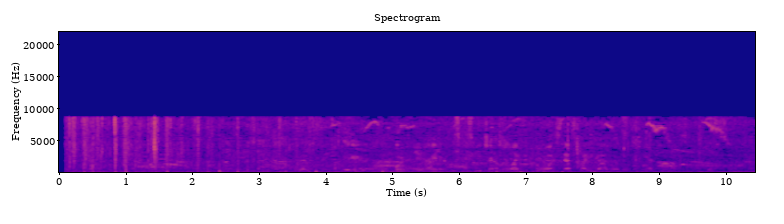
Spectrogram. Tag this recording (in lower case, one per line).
clip-clop
animal
speech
